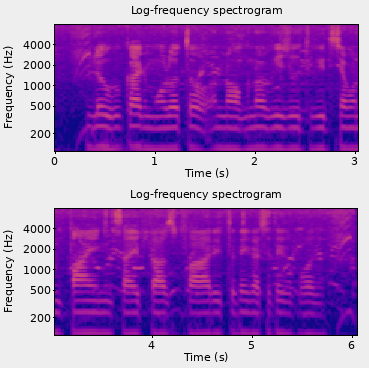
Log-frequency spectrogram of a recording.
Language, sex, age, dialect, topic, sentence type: Bengali, male, 18-24, Northern/Varendri, agriculture, statement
